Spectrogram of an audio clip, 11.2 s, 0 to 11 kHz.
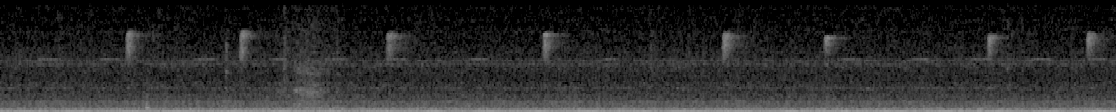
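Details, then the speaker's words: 1991 Casablanca Delta II ceiling fan on high speed: steady low hum with faint regular tick about once a second; typical normal performance. "and here's high typical performance"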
